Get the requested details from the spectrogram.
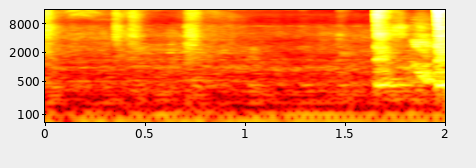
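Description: A finger clicks an elevator push button.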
